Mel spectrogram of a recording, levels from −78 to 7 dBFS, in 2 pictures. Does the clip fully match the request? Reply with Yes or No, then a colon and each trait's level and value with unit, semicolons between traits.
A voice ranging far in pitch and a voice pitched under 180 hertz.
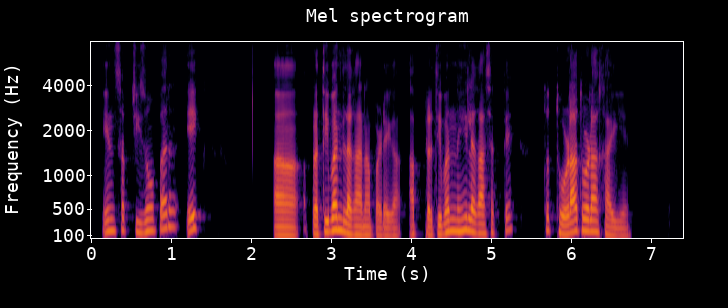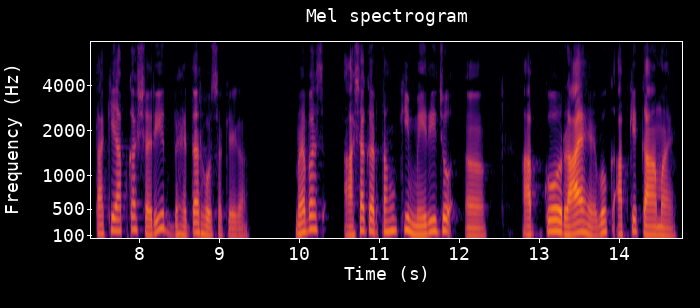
Yes: wide, 6.2 semitones; medium, 140 Hz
